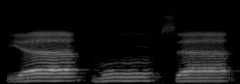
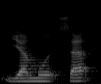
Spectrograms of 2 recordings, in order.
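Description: First: The long vowels are held out long. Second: The long vowels are cut short. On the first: The speaker calls it right. "make sure you prolong a longer sound" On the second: The speaker calls it wrong. "long vowels are pronounced as short vowels"

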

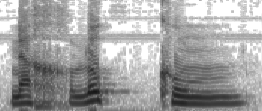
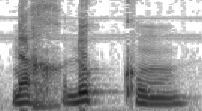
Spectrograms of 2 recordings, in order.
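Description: First: The q and k are said separately. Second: The q merges into a doubled k.

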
